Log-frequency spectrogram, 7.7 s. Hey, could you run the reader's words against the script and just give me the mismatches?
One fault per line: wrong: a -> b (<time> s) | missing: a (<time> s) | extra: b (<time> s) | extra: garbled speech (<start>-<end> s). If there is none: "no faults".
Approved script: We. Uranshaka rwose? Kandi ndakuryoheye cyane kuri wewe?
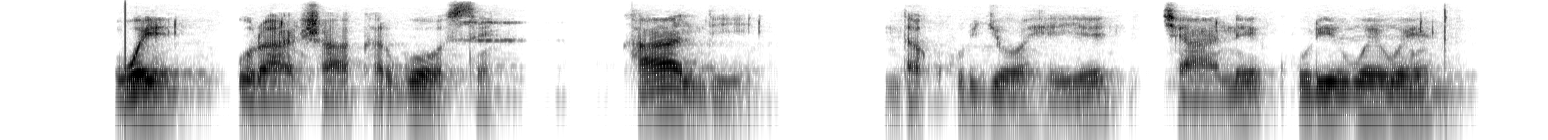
no faults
